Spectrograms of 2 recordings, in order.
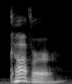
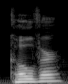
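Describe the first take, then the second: First: The first vowel is a short 'uh' sound. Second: The first vowel is a long 'oh' sound. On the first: The speaker calls it right. "it's a short a sound rather than o" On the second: The speaker calls it wrong. "Often it's pronounced as cover, cove"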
